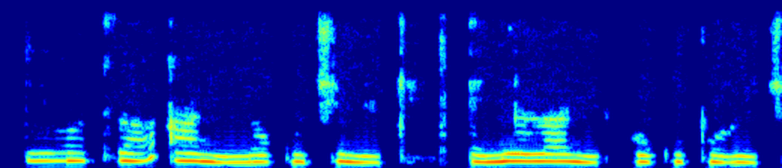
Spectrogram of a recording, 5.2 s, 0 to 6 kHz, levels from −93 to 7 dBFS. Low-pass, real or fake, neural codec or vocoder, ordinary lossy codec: 5.4 kHz; real; none; none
